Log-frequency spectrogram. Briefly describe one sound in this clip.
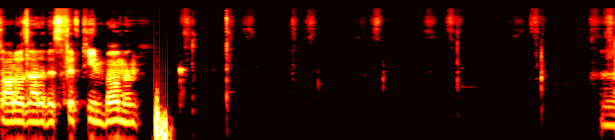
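Stiff trading cards flick and slide against each other.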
